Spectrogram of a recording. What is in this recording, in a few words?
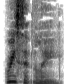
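"recently", American English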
